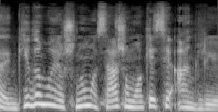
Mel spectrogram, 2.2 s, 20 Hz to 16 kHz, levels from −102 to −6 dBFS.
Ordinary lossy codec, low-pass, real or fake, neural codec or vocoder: AAC, 48 kbps; 14.4 kHz; fake; codec, 44.1 kHz, 7.8 kbps, Pupu-Codec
